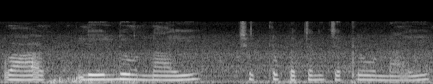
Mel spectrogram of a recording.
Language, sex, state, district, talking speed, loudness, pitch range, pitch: Telugu, female, Andhra Pradesh, Sri Satya Sai, 95 wpm, -16 LUFS, 205-225 Hz, 210 Hz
